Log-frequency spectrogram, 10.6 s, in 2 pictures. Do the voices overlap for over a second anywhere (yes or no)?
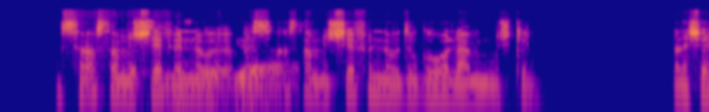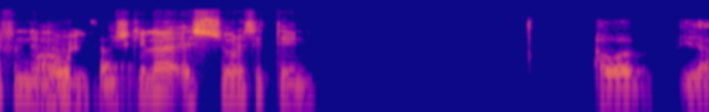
yes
